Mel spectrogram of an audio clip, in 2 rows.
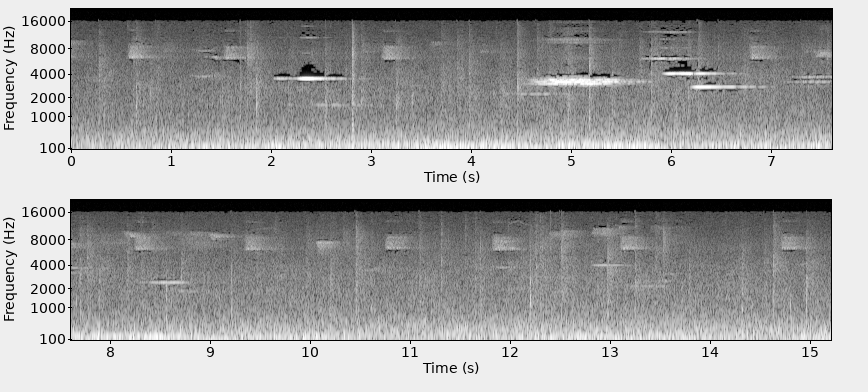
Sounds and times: rain 0.0 - 15.2
wind 0.0 - 15.2
birds 0.6 - 11.1

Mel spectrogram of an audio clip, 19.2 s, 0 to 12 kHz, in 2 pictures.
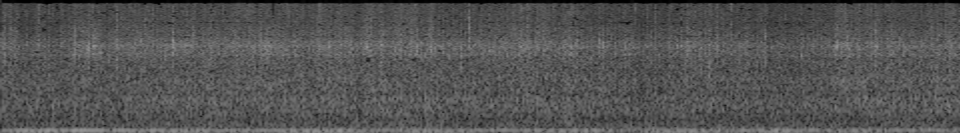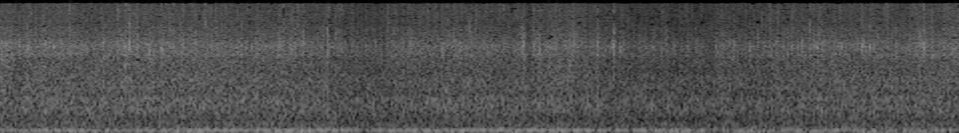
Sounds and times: rain beating on a truck cab 0.0 - 19.1

